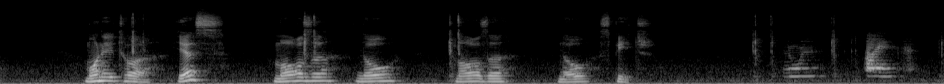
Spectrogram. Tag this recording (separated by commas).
Speech, man speaking, Female speech, monologue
